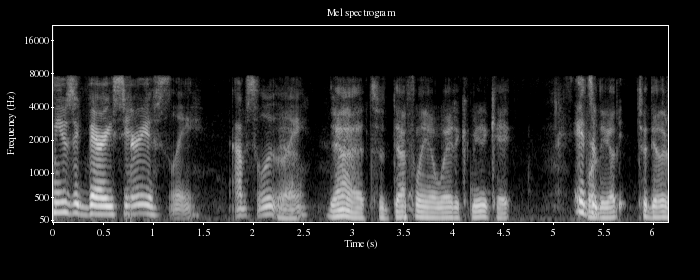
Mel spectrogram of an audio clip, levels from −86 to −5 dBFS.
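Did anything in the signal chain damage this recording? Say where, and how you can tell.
Yes, at the network stage: VoIP packet loss concealed by the speech codec. Around 40 ms of packets vanished at 0.73 s and 20 ms at 3.49 s. The decoder extrapolated the last frame with falling gain, so the speech there smears into a fading buzzy tone or coloured noise that stays weak until 0.83 s and 3.53 s.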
